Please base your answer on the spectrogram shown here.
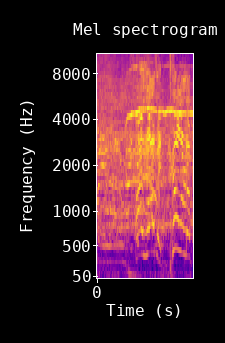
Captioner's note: crowd cheering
